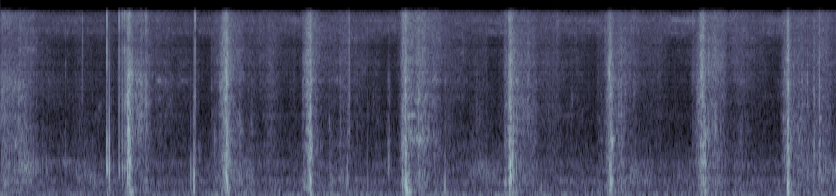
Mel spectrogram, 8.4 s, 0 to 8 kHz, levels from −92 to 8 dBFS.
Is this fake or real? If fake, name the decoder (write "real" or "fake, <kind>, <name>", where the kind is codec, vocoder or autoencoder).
fake, codec, DAC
